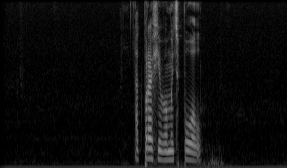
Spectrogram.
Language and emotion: Russian, angry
